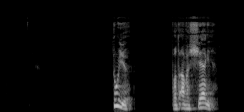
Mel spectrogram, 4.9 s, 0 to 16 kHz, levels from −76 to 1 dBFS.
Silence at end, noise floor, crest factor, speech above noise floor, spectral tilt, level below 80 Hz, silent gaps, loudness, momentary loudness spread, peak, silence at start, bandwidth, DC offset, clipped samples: 0.55 s; -71 dBFS; 22 dB; 47 dB; -4.5 dB/octave; -70 dBFS; 3.01-3.06 s, 3.29-3.44 s; -25 LUFS; 17 LU; -8 dBFS; 2.3 s; 9.6 kHz; under 0.1%; under 0.1%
